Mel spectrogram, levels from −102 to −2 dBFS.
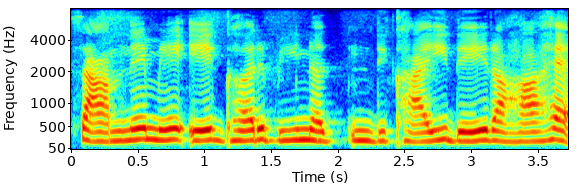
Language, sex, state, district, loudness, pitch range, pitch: Hindi, female, Jharkhand, Deoghar, -15 LUFS, 200-225 Hz, 210 Hz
